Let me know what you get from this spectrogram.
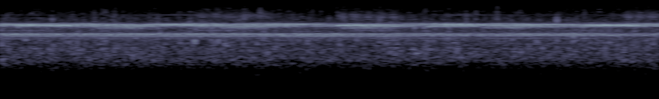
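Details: Crickets trill in a steady, high-pitched chorus over the soft rush of a small flowing river in a forest.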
